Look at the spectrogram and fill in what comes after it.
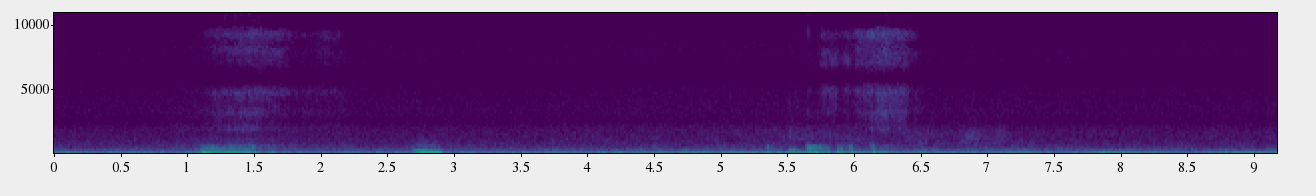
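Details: Soft, low rumbling snores from a sleeping cat, with a few faint squeaky breath sounds over quiet room noise; ordinary snoring.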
